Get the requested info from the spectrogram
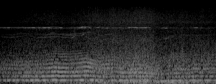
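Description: Quadcopter drone hovering: the steady buzz of its electric motors and propellers, dipping slightly in pitch about one and a half seconds in.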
